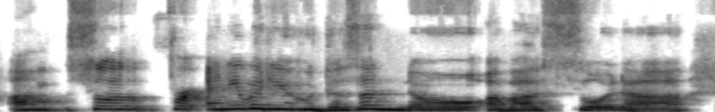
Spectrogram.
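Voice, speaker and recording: A young woman with a fairly high voice hosts an interview. She sounds enthusiastic, reading prepared lines and filling gaps with ums as she introduces her guest. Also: normal speed, darkish tone. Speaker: interview host. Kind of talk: hosted interview.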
